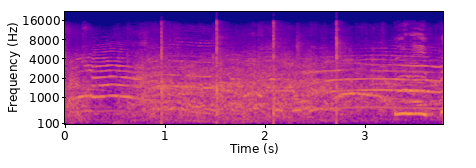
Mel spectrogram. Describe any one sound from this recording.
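A man claps his hands several times.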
